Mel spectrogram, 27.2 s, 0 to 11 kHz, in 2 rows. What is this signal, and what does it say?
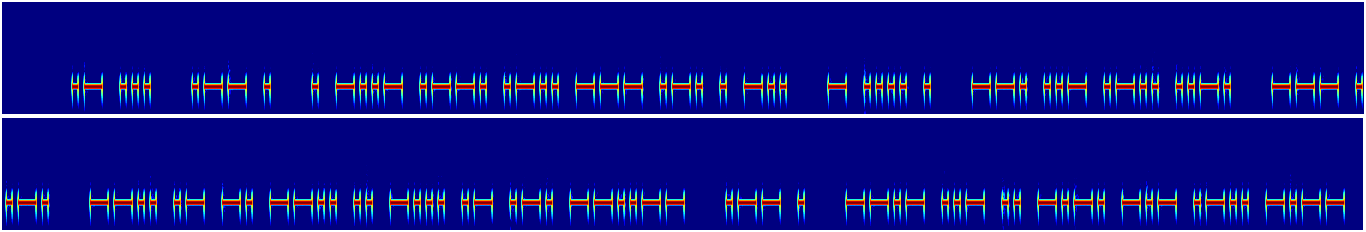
Morse code, heard as a keyed tone, about 21 wpm, 700 Hz. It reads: AS WE EXPLORED THE GULF OF ZANZIBAR, WE QUICKLY
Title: Pangram Challenge v2 - 20wpm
